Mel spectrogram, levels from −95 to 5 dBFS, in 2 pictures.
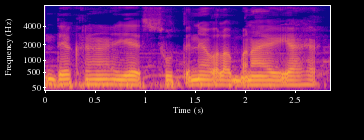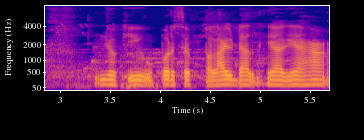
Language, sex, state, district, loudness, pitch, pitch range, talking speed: Hindi, male, Jharkhand, Garhwa, -18 LUFS, 125 Hz, 125-130 Hz, 190 wpm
